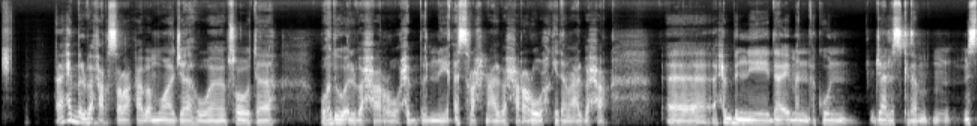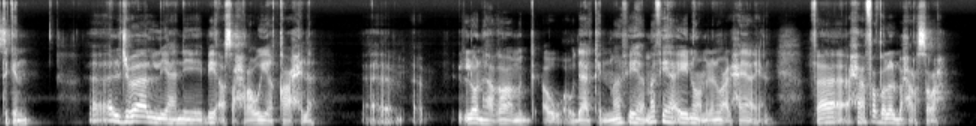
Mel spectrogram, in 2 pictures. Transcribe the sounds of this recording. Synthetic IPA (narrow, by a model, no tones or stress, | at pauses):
ʔaħabːɪlbaħɾˤsˤɑɾˤɑːħɑbʔamwaːd͡ʒawbsˤoːt̪a | whʊd̪uːʔɪlbaħɾˤwʔaħabːʔɪnːiʔasɾˤɑħmaʕɪlbaħɾˤʔɑɾˤuːħkɪd̪amaʕɪlbaħɾ̰ˤ | ʔa̰ħabːʔɪnːid̪aːʔɪmanʔa̰kuːnd͡ʒaːlɪskɪðamɪst̪ɪkɪn | ʔɪld͡ʒɪbaːljaʕnibiːʔa̰sˤɑħɾˤɑːwɪjːaqɑːħɪla | loːnhaɣaːmɪɡʔa̰wʔa̰wd̪aːkɪnmafiːhamafiːhaʔajːnoːʕmɪnʔanwaːʕɪlħaja̰ːja̰ʕni | faʔɑfɑðˤːɨlɪlbaħɾˤsˤɑɾˤɑ̰ːħɑ̥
